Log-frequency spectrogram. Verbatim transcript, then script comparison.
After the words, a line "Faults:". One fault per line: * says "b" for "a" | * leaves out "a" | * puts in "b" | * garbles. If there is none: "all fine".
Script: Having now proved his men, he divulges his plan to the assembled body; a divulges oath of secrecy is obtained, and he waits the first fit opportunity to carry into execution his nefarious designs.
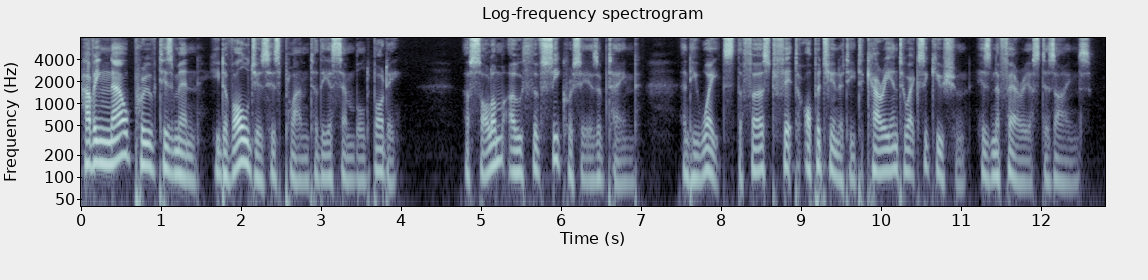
Having now proved his men, he divulges his plan to the assembled body; a solemn oath of secrecy is obtained, and he waits the first fit opportunity to carry into execution his nefarious designs.
Faults:
* says "solemn" for "divulges"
